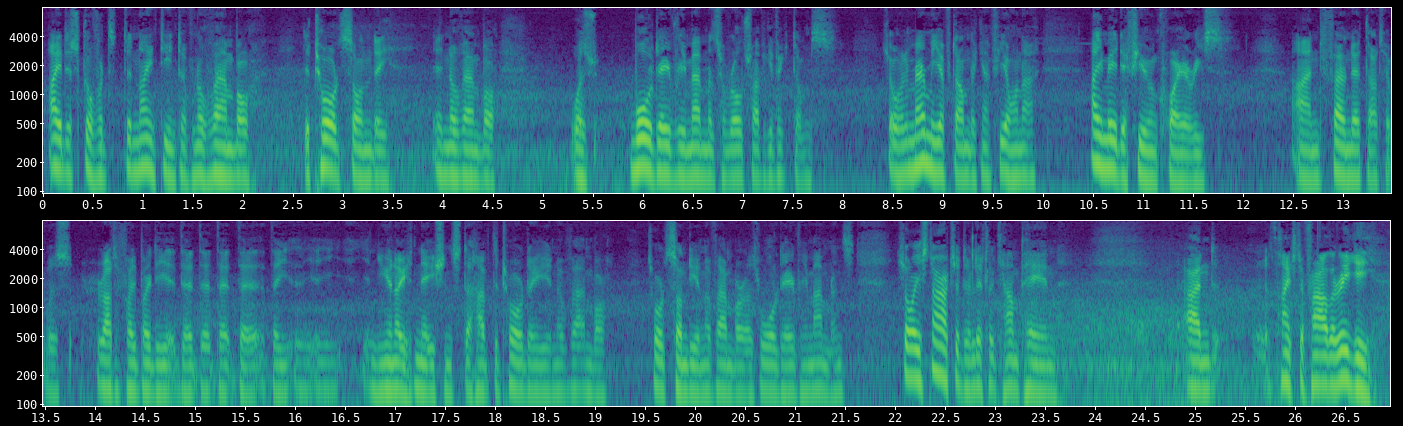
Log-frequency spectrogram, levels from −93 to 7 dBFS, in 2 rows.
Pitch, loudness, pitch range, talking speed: 135 Hz, -21 LUFS, 125-145 Hz, 170 wpm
